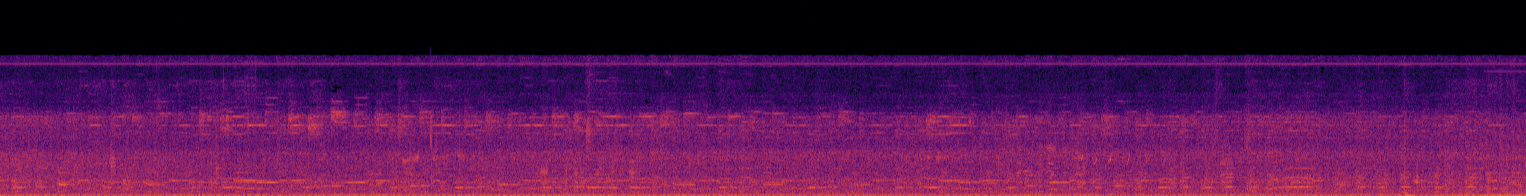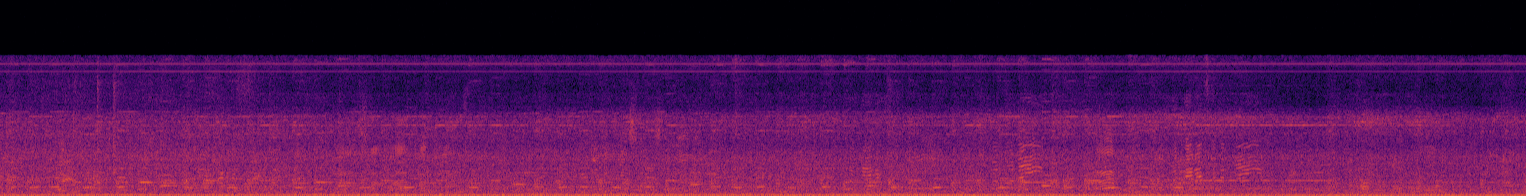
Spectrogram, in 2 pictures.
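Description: A klotok river boat's inboard engine running steadily, picking up a little after a single knock about halfway through. Music plays under it.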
